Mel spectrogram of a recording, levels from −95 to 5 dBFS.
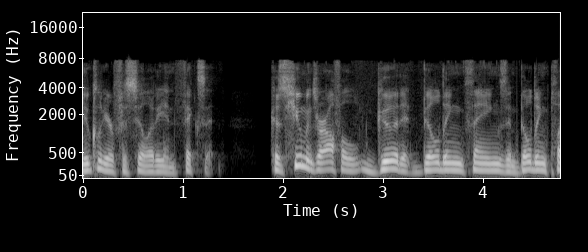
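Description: At 0.81 s, 2.27 s and 4.33 s the audio has brief concealed Bluetooth headset packet loss, gaps of about 15 ms, 7.5 ms and 15 ms that suggest two, one and two lost packets. The receiver filled each gap by repeating a matching recent stretch of waveform, so these are short concealed patches rather than silent dropouts or clicks, with the single loss at 2.27 s nearly hidden. Around them the wideband mSBC headset codec keeps speech up to 8 kHz with light graininess.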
